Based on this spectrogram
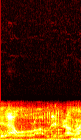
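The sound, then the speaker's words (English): A person lets out a loud, sustained roar in imitation of a lion, roaring for victory on The Lion's Den, a rough, voiced bellow lasting under two seconds and swelling slightly stronger at the end. “That's right, so go ahead and just roar for it. Roar for victory.”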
